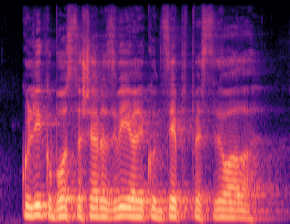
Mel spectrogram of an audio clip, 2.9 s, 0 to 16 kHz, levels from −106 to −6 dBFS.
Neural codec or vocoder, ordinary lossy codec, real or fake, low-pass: none; none; real; 14.4 kHz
